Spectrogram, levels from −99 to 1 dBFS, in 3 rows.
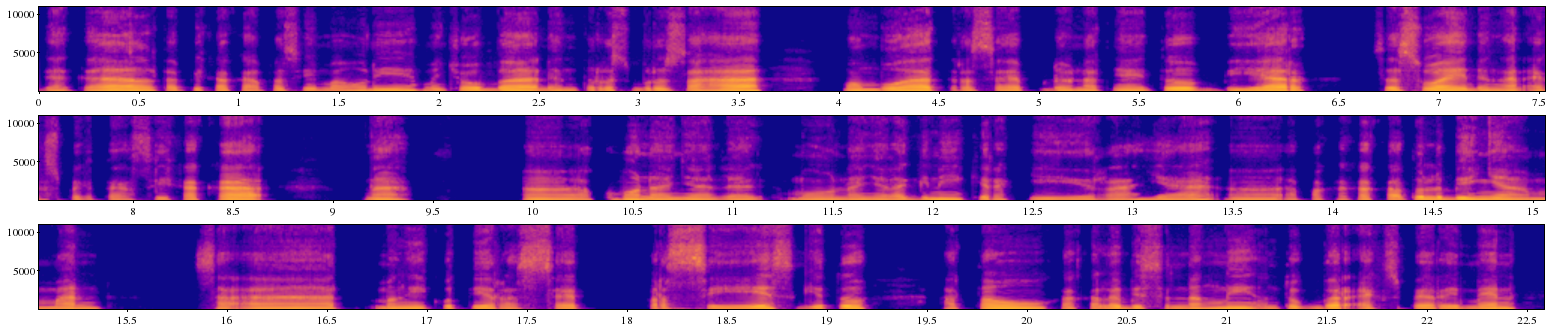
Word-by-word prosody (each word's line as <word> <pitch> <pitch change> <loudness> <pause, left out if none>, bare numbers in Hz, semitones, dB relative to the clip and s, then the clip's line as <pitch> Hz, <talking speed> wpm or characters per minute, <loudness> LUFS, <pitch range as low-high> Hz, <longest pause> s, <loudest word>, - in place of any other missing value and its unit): gagal, 120 - +3
tapi 125 +6 -5
Kakak 160 +4 -5
masih 140 -2 -7
mau 150 +6 -4
nih 180 -2 0
mencoba 135 +1 +3
dan 110 -1 -5
terus 150 +6 -6
berusaha 130 +3 +4 0.4
membuat 110 +2 +4
resep 110 0 -4
donatnya 105 +1 -2
itu 145 +6 +4
biar 130 +8 +4 0.4
sesuai 140 +6 +4
dengan 115 +5 -2
ekspektasi 115 0 -11
Kakak. 135 -3 +3 0.5
Nah, 120 -1 +1 0.6
eee, 115 0 0
aku 115 - -45
mau 175 - +3
nanya 120 -3 -1
dag 110 0 -6
mau 115 -2 -5
nanya 110 0 -4
lagi 145 +8 -4
nih 185 0 +2
kira-kira 120 -5 -6
ya, 135 0 -4
eee, 115 -1 -5
apakah 125 +6 -14
Kakak 135 -3 -2
tuh 155 - +5
lebih 130 -2 +4
nyaman 125 +4 -1 0.5
saat 115 0 0 0.2
mengikuti 115 -1 -1
resep 110 +1 -4 0.3
persis, 125 +11 0
gitu, 125 +8 +3 0.4
atau 190 +8 +4
Kakak 140 0 -7
lebih 140 -1 -2
senang 150 +6 -3
nih 180 -3 +3
untuk 130 0 -4
bereksperimen 120 +4 0
125 Hz, 130 wpm, -25 LUFS, 115-145 Hz, 0.6 s, tuh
